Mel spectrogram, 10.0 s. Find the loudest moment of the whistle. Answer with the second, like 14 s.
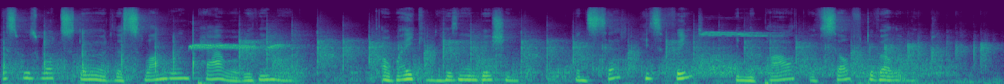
2 s.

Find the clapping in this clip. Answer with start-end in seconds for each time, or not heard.
0.0-10.0.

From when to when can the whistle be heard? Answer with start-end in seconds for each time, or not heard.
1.9-2.9, 7.0-7.8.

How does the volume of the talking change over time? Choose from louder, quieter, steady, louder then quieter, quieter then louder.
steady.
